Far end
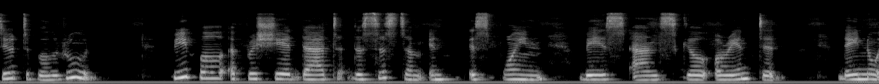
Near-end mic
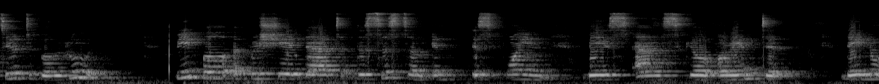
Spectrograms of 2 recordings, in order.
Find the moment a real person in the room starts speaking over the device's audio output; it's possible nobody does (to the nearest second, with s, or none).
none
